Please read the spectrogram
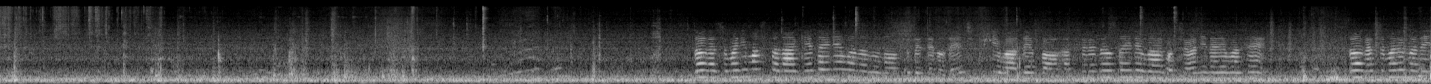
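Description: Steady low rumble of airport terminal background noise at a boarding gate. About seven seconds in, a voice starts speaking over the public address and continues on and off to the end.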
